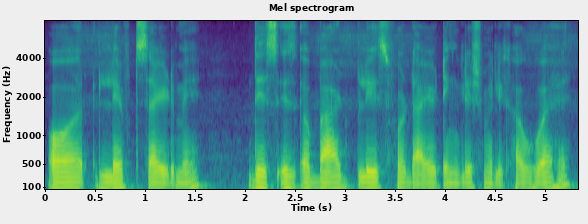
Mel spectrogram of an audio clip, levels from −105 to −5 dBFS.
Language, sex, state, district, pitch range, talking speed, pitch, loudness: Hindi, male, Gujarat, Valsad, 90-100 Hz, 180 wpm, 95 Hz, -20 LUFS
